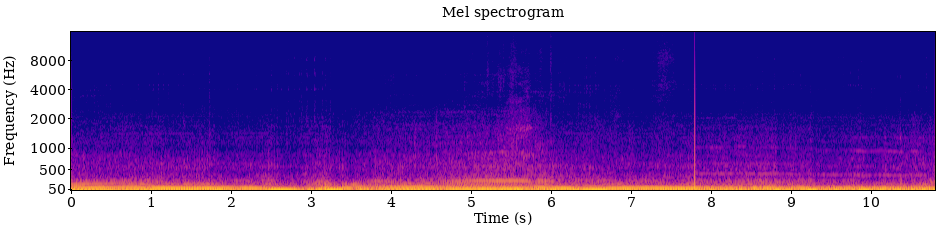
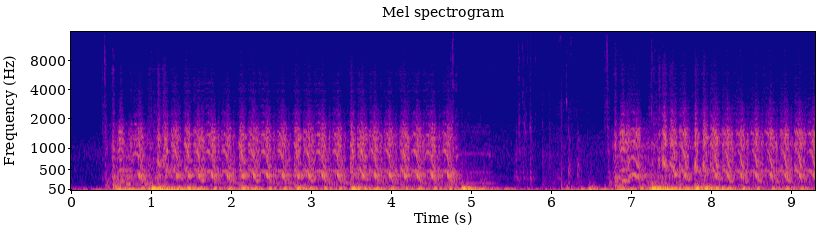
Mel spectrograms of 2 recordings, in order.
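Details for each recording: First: Porsche 944 engine running smoothly after no-start trouble: an even, steady low rumble with slight swells as the throttle moves, and no misses or knocks. The owner suspects wiring or injector supply only at starting. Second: Abandoned Porsche 944 that ran a week ago now cranks but won't start. The starter churns at an even rhythm in two long bursts with a pause between, and the engine never catches. The owner suspects sticking fuel injectors; he zapped each one with a power probe to unstick them, but the cause is unconfirmed.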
